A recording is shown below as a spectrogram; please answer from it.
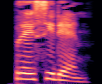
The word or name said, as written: presiden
